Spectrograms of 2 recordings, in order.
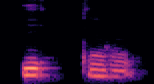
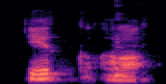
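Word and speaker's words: اقرأ: Yaqra'u Uqra. Iqra. Uqra. Ya, kalau huruf ketiganya fathah bacanya i.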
